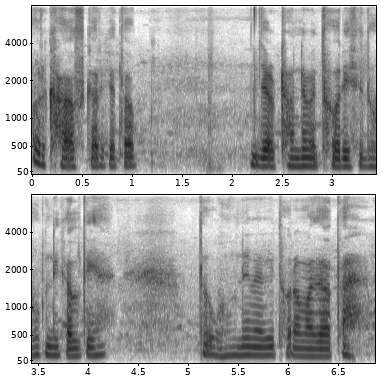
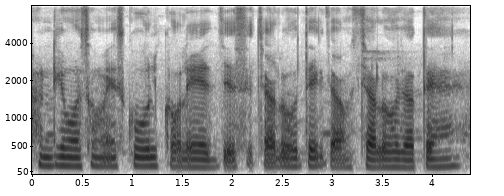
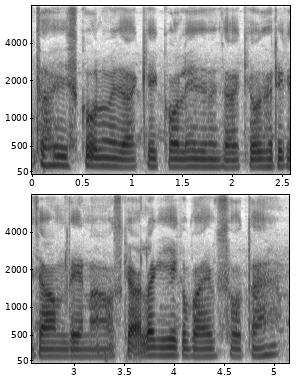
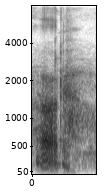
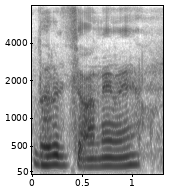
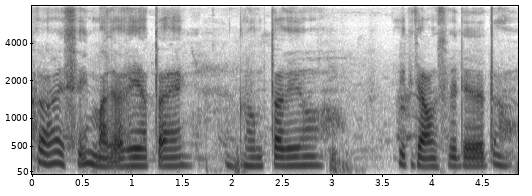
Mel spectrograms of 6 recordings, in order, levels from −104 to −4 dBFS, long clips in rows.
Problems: constant background noise, background conversations at intervals, low volume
